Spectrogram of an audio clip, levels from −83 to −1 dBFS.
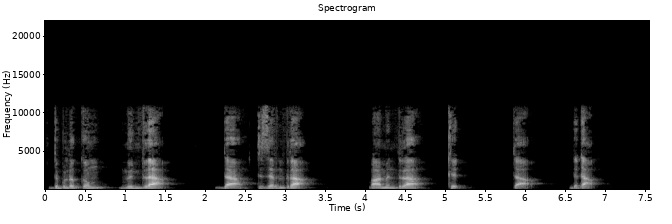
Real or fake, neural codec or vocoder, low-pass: fake; codec, 24 kHz, 0.9 kbps, WavTokenizer, medium speech release version 2; 10.8 kHz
